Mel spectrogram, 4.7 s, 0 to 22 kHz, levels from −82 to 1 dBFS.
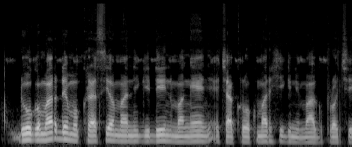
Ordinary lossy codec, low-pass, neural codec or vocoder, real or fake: Opus, 32 kbps; 19.8 kHz; vocoder, 44.1 kHz, 128 mel bands, Pupu-Vocoder; fake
